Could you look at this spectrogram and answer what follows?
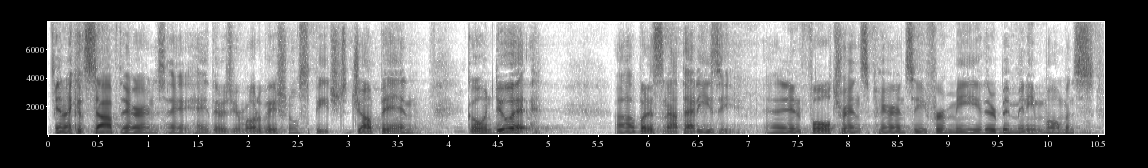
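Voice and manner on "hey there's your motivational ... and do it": higher-pitched rallying call; motivational pep talk. Acted. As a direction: fire them up to jump in. Mock motivational speech to listeners.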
